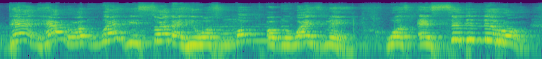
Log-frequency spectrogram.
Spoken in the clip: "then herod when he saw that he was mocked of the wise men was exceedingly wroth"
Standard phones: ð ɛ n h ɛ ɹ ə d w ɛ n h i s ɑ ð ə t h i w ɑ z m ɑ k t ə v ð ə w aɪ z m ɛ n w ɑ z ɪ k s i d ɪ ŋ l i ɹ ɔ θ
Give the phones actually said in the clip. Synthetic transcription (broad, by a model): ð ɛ n h ɛ ɹ ə d w ɛ n h i s ɑ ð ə t h i w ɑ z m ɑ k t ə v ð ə w aɪ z m ɛ n w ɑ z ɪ s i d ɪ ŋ l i ɹ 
